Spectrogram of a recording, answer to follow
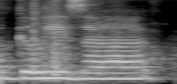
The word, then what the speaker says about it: Galiza: issues in Galicia and we have galiza here and here that's how it's pronounced but just to make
